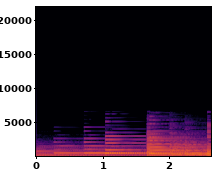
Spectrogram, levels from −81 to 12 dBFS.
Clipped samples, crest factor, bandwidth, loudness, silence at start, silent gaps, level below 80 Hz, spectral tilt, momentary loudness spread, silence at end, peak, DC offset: under 0.1%; 14 dB; 6.8 kHz; -23 LUFS; 0 s; none; -56 dBFS; -7 dB/octave; 9 LU; 0 s; -8 dBFS; under 0.1%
